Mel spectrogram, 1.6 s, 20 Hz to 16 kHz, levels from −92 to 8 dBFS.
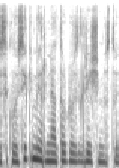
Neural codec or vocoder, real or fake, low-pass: none; real; 14.4 kHz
